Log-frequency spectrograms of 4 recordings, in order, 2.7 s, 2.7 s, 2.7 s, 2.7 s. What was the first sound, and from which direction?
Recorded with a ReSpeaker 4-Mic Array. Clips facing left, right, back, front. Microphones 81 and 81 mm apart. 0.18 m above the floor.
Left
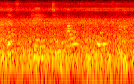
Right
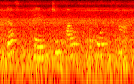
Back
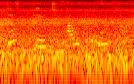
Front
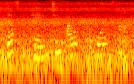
A woman speaking, 25° right.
